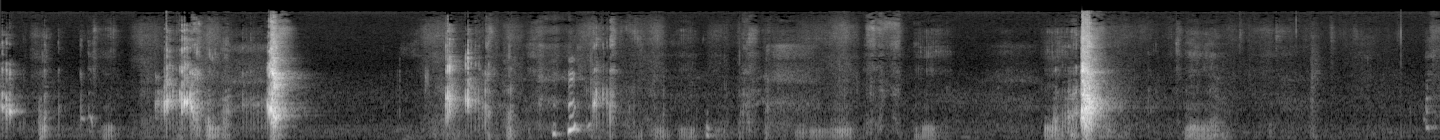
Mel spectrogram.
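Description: A French Bulldog grumbles in bursts of throaty, whiny vocalisations between pauses.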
